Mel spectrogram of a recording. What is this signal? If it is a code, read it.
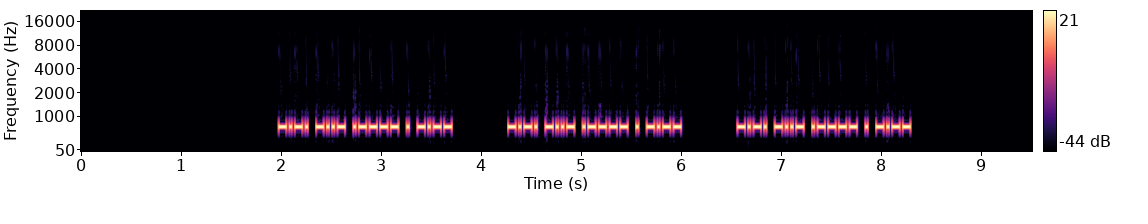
Morse code, heard as a keyed tone, about 46 wpm, 700 Hz. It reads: CX1EY CX1EY CX1EY
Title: DXCC-100 Call Signs - 5 Characters - Repeated 3x - 45wpm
